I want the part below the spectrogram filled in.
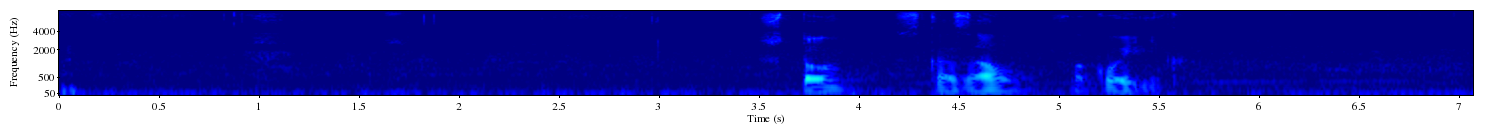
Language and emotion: Russian, neutral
